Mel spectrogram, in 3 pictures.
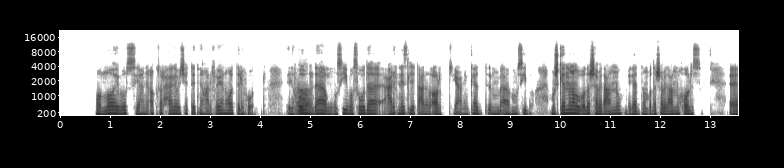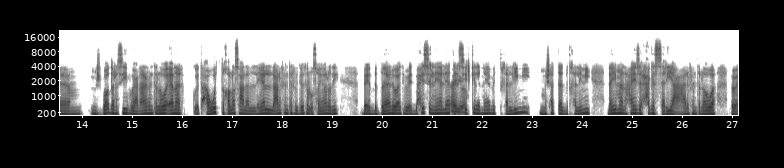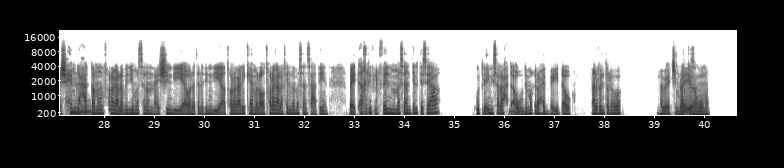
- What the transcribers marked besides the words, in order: none
- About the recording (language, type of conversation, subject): Arabic, advice, إزاي بتتعامل مع التسويف وتأجيل الحاجات المهمة؟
